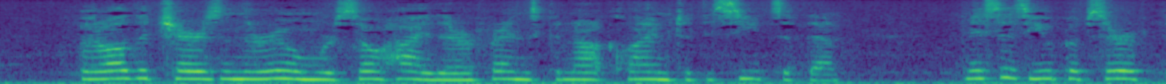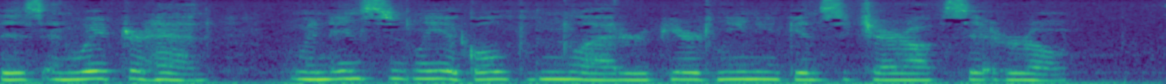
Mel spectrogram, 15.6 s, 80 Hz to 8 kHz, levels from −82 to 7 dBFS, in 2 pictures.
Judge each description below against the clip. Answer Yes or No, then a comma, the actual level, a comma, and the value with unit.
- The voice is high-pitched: Yes, high, 245 Hz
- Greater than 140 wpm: Yes, average, 160 wpm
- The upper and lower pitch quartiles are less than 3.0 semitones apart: Yes, narrow, 2.4 semitones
